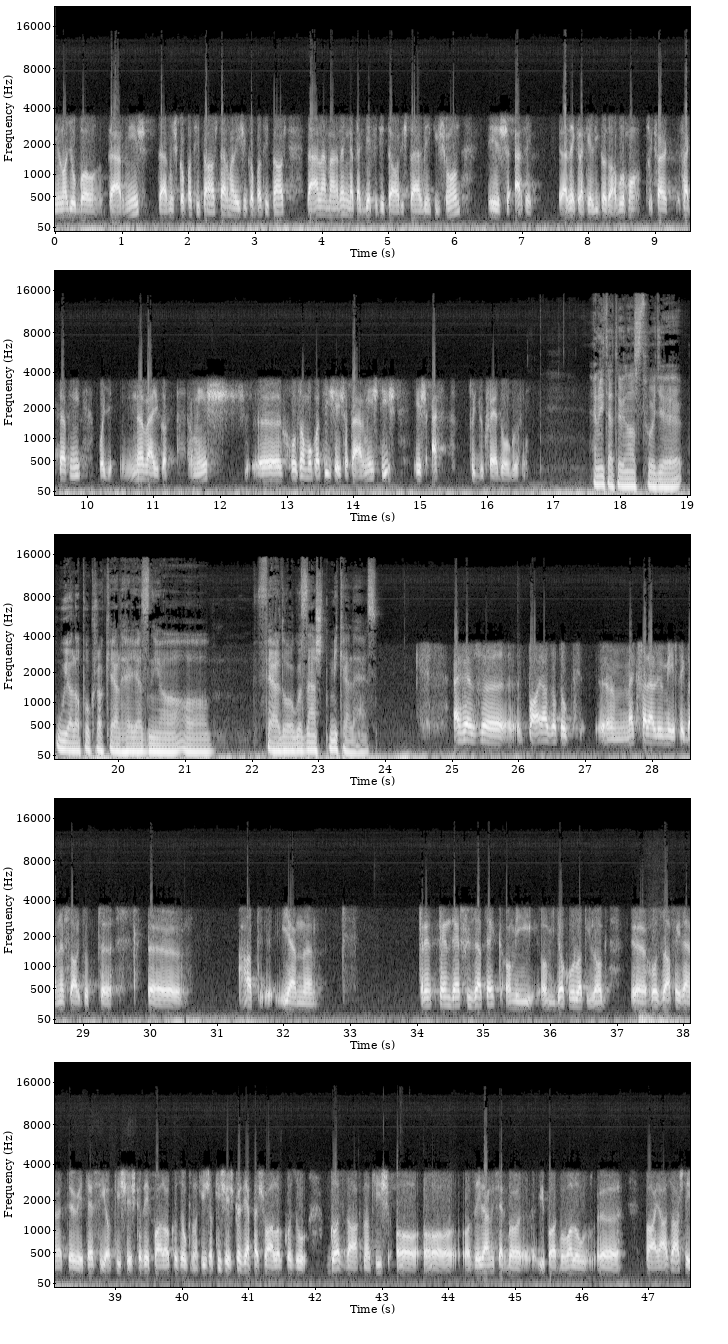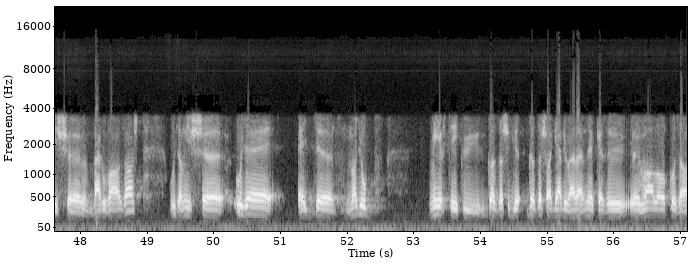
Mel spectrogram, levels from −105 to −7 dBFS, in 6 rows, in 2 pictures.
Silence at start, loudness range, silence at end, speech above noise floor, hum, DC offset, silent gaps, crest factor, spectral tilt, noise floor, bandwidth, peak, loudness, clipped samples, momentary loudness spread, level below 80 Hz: 0 s; 3 LU; 0 s; 35 dB; none; under 0.1%; none; 14 dB; -6.5 dB/octave; -53 dBFS; 15.5 kHz; -6 dBFS; -19 LUFS; under 0.1%; 8 LU; -36 dBFS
